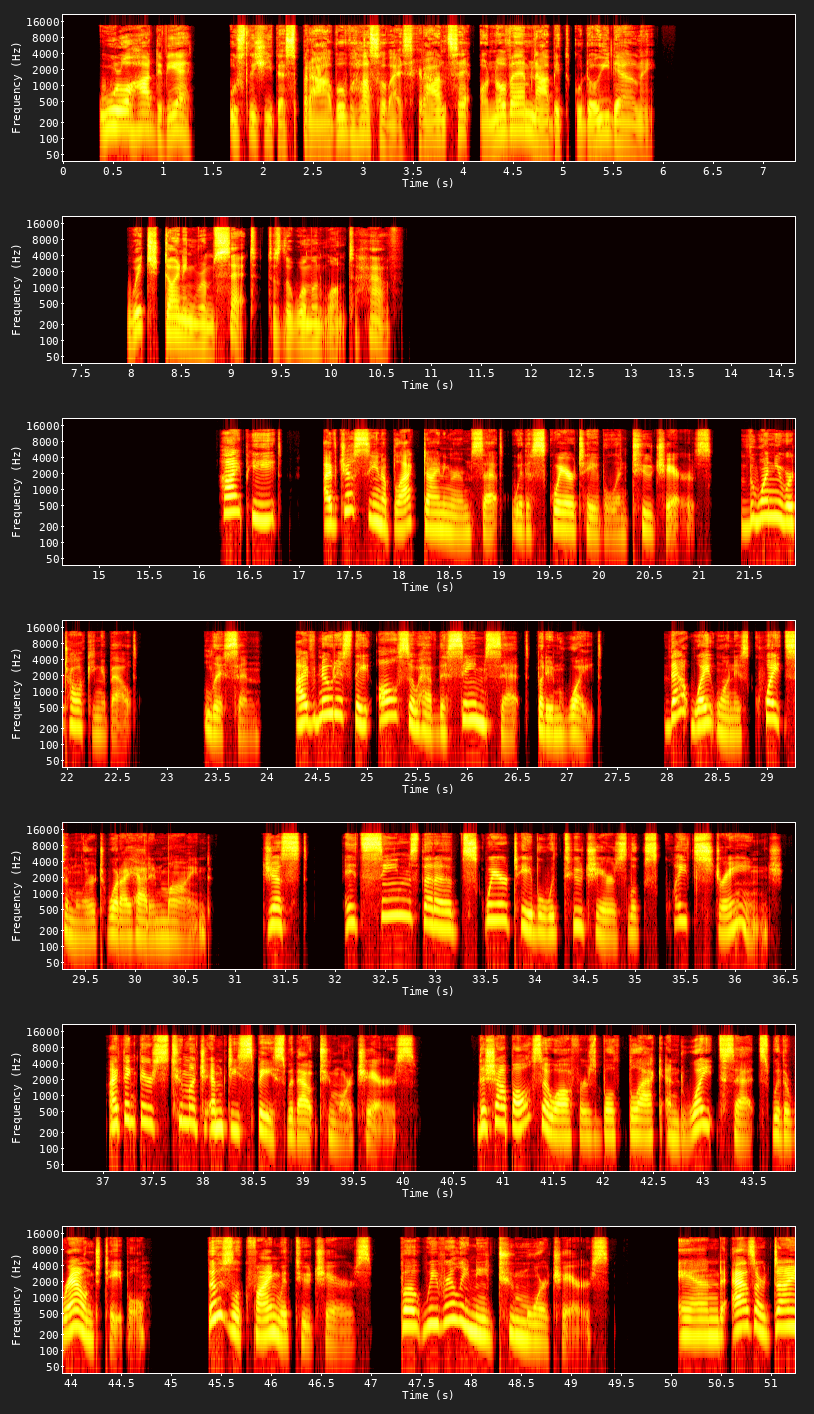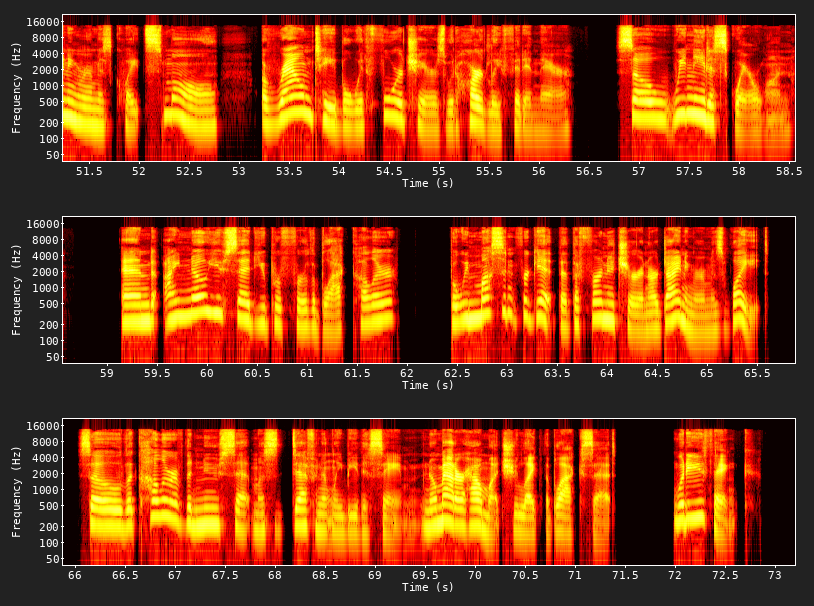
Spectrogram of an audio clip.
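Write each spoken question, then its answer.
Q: Which dining room set does the woman want to have?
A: A white set with a square table and four chairs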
